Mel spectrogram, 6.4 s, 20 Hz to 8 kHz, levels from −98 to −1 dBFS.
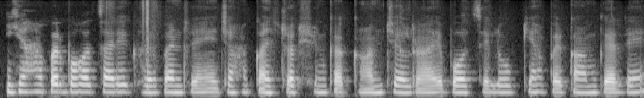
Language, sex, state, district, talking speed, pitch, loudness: Hindi, female, Bihar, Patna, 225 wpm, 205 Hz, -21 LUFS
